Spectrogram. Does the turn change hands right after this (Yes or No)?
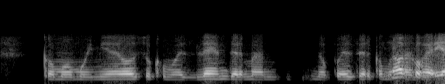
Yes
